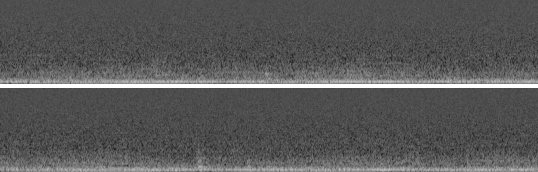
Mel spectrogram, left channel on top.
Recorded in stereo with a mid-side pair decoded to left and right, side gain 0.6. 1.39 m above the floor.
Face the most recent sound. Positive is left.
No sound to turn to.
